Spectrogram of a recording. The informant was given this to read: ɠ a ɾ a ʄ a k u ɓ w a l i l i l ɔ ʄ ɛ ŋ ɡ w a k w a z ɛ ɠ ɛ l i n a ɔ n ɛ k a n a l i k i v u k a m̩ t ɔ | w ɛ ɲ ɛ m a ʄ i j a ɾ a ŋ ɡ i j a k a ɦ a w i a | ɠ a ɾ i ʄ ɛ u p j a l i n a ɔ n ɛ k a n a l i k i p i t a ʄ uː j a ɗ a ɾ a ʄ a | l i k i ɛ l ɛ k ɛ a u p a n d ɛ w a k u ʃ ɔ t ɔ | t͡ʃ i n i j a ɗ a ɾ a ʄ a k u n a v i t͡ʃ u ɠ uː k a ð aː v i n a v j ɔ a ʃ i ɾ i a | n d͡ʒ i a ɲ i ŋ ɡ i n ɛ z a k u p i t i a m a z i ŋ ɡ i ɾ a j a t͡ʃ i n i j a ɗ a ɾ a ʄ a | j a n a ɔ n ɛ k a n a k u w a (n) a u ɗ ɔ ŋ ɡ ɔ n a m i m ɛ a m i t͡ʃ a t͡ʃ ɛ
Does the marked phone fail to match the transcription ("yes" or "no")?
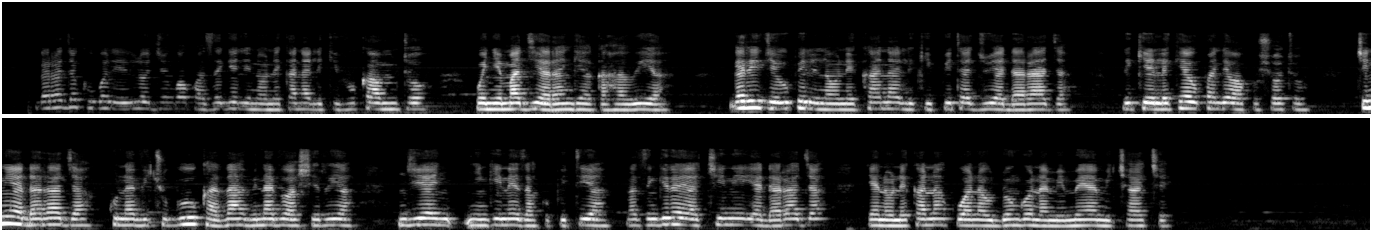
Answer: no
